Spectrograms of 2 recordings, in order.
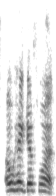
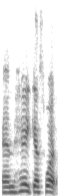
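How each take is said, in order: First: Excited. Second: Said in the usual way. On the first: Retold or imitated. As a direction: burst out with delighted pride. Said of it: "I'm like". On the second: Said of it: "I'm a fucking great writer".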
